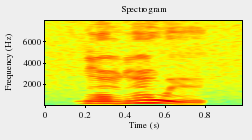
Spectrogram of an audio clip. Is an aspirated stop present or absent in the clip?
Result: absent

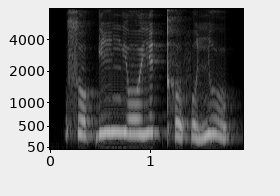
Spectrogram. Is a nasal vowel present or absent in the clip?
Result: absent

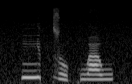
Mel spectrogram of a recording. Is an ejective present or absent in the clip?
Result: absent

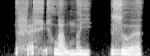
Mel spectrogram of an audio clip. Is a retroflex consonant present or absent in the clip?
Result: absent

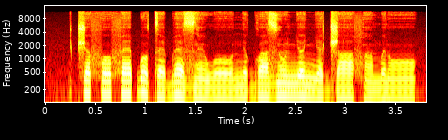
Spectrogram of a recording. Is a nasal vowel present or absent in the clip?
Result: present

